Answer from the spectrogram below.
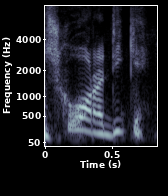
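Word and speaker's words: Scharendijke: Ja, ik heb me heel erg zitten richten op de zee. We zijn in Zeeland. Op de Zeeuwse uitspraak. En dat is iets van Schorendieke.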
